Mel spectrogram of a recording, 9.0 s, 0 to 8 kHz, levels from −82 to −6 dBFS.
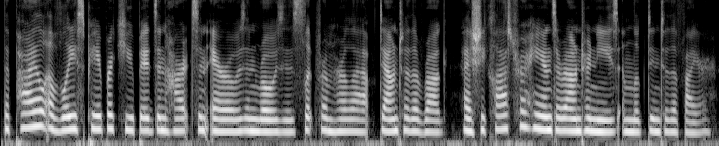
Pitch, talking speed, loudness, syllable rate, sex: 215 Hz, 220 wpm, -17 LUFS, 4.9 syllables/s, female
